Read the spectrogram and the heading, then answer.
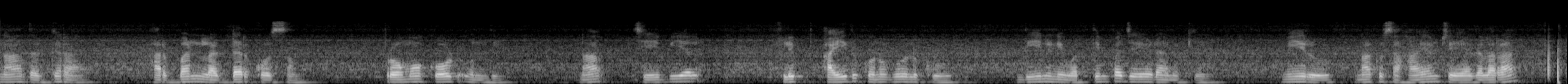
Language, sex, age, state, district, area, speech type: Telugu, male, 18-30, Andhra Pradesh, N T Rama Rao, urban, read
